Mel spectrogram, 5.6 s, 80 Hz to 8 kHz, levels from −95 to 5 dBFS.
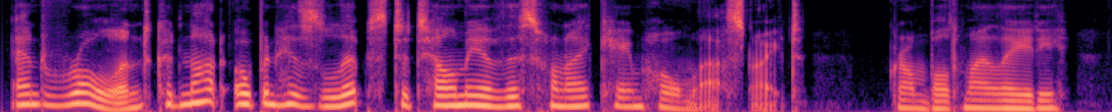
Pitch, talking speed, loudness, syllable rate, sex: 185 Hz, 225 wpm, -18 LUFS, 5.2 syllables/s, female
